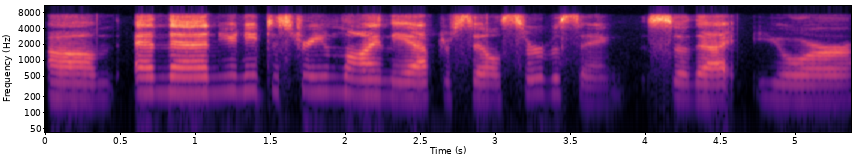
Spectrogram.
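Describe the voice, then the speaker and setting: A woman with an unremarkable speaking voice, medium in pitch, fairly slow, with hardly any pauses and ordinary pitch variation. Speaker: business consultant and webinar presenter. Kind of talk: webinar presentation. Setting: online webinar.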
